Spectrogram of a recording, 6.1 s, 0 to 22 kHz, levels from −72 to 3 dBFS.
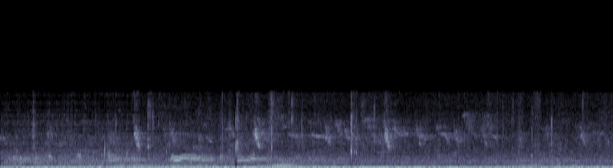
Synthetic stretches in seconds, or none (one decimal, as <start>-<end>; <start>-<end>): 0.0-1.4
